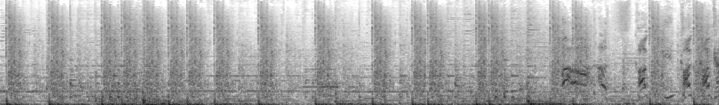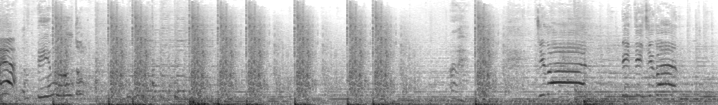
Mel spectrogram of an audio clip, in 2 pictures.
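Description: A pistol gunfight with dozens of handgun shots fired in quick succession, roughly two a second, kept up throughout, over background music.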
